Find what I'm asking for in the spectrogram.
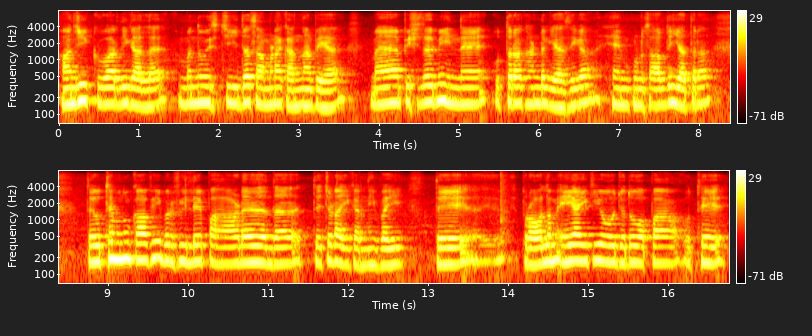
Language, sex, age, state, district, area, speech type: Punjabi, male, 30-45, Punjab, Rupnagar, rural, spontaneous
